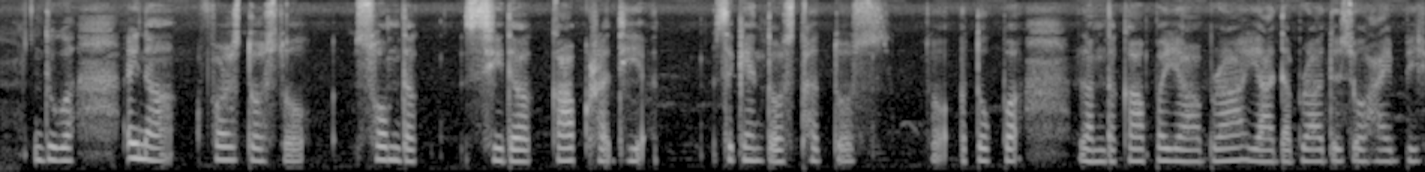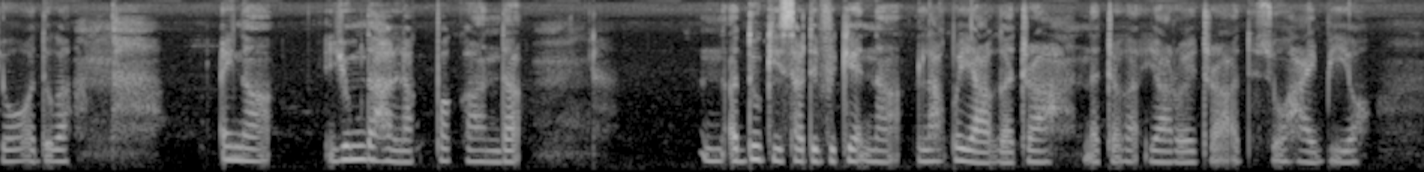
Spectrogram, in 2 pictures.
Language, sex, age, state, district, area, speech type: Manipuri, female, 18-30, Manipur, Chandel, rural, spontaneous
